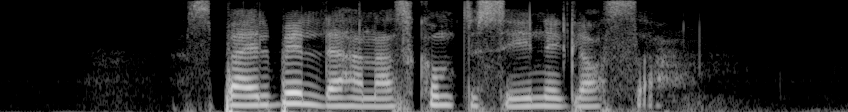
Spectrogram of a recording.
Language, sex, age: Norwegian, female, 18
